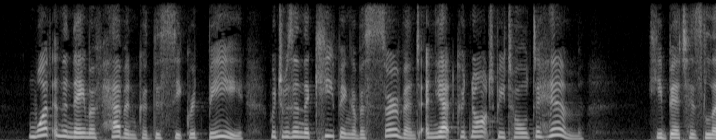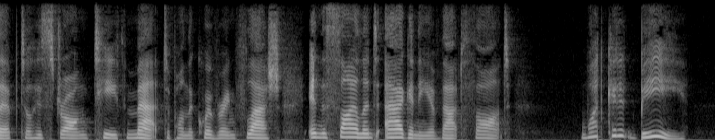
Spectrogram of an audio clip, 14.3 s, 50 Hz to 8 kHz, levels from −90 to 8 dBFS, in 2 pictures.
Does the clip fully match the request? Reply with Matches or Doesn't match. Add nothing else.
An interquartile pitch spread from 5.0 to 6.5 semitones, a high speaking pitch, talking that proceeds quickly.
Matches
